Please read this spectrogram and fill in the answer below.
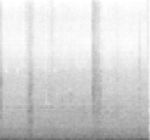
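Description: Steady low rumbling background noise with a couple of faint clicks.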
